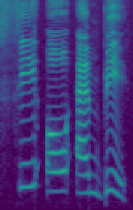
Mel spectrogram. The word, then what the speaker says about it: comb: So how do you pronounce C-O-M-B? It is what? It is comb.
